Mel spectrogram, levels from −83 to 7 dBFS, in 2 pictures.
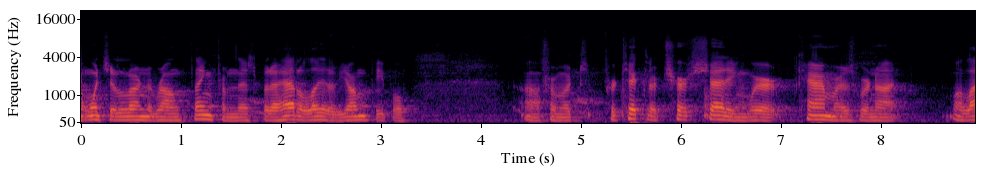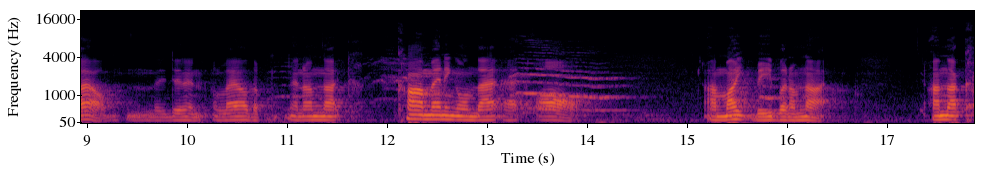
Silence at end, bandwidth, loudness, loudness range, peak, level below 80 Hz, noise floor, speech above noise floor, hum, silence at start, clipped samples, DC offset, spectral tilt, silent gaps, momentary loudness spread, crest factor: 0 s; 9.6 kHz; -30 LUFS; 5 LU; -12 dBFS; -62 dBFS; -57 dBFS; 28 dB; none; 0 s; under 0.1%; under 0.1%; -8 dB/octave; none; 14 LU; 18 dB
